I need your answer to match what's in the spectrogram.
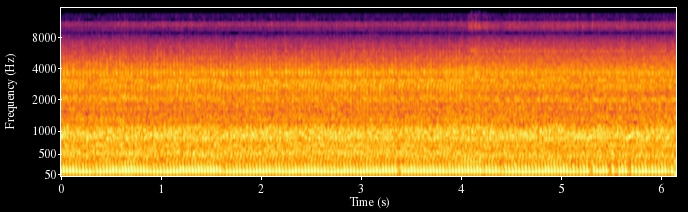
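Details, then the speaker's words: Yamaha XSR900 CP3 triple idling in neutral, clutch not pulled, before adjustment: loose metallic chatter over a steady idle, louder than with clutch pulled; cam chain noise common to CP3, fixed by adjusting the tensioner with a 3 mm hex. "那没有拉离合器的时候，声音会比较明显。那这边会感觉有一个很大的异音。"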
